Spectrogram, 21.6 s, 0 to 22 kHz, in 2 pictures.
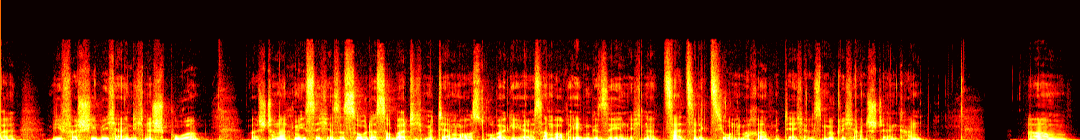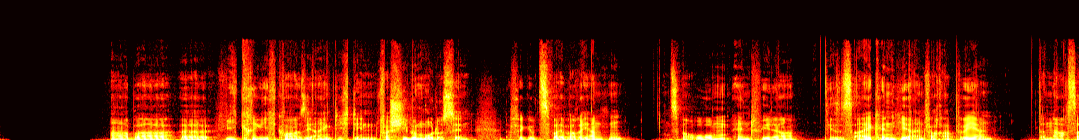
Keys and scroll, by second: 10.8 Home.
